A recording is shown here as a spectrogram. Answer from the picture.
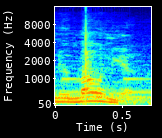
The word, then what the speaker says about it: pneumonia: Why is that P there in pneumonia? – It is very unnecessary.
